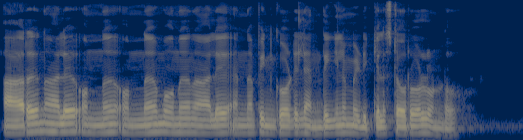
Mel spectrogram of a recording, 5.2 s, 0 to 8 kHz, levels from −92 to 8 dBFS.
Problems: low volume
